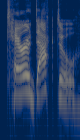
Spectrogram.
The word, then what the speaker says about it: pterodactyl: We also have words like pterodactyl that starts with the P.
